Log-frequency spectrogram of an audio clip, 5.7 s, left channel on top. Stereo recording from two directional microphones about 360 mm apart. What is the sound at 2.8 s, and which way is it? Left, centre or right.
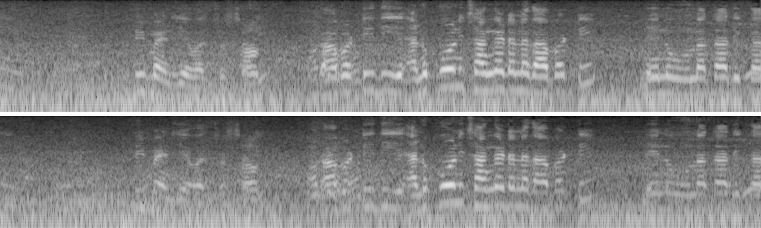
Speech, centre.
